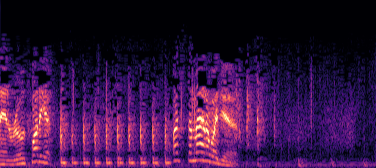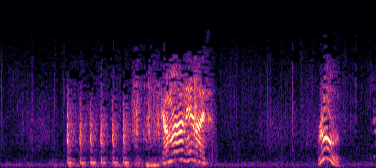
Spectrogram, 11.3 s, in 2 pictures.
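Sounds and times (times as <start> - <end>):
speech: 0.2 - 1.4, 2.8 - 3.8, 8.1 - 8.9, 10.4 - 10.8
knocking on a door: 0.9 - 2.6, 6.6 - 8.0.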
